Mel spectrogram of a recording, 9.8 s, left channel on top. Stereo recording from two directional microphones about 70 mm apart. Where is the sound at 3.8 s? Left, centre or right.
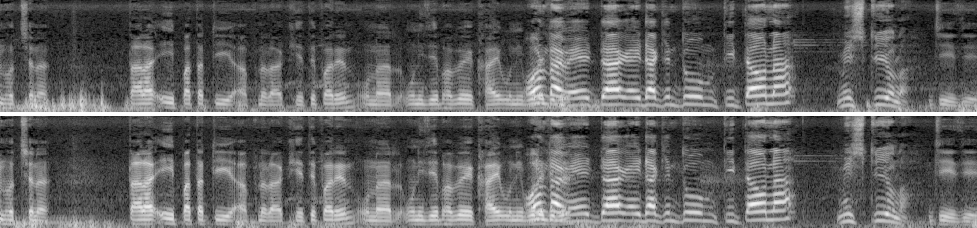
Right.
